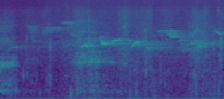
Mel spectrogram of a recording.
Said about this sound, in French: Mais en fait, oh toi c'est joli toi. Oui, toi t'es au moins la grive musicienne et la fauvette à tête noire.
